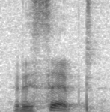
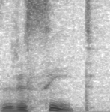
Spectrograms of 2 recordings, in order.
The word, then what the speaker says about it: receipt: pronounce this word r-e-c-e-i-p-t it's not pronounced as recept it's pronounced as receipt so we have to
